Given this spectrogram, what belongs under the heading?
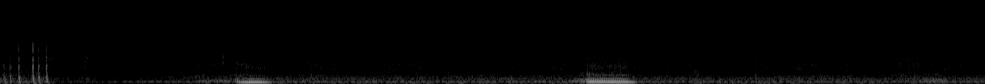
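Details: Snoring during sleep: low, soft snorting breath noises recurring irregularly over room hum, about two in ten seconds.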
